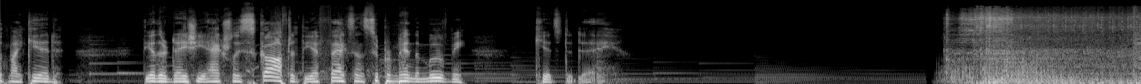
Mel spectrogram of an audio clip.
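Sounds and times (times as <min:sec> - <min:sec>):
speech: 0:00.0 - 0:00.7, 0:01.4 - 0:04.8, 0:05.4 - 0:06.2
zero-turn mower engine starting up and running: 0:09.4 - 0:11.4.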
